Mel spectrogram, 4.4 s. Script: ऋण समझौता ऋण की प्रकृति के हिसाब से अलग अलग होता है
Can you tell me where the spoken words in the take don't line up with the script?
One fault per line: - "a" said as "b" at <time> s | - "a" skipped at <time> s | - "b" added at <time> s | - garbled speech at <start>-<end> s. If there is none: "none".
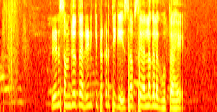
none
